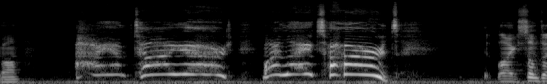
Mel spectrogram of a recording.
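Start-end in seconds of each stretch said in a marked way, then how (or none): 0.0-4.0 very high, dragged-out, drawn-out screaming. Recalling an eighth-grade track race, the speaker retells screaming to mom: retelling a scream. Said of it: "I was screaming".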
